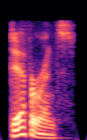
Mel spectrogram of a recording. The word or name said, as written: deference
